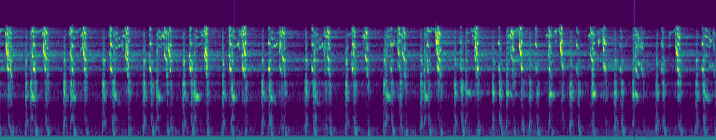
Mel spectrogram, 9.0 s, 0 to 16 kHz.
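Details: Northern goshawk mating at the nest edge, water tower at Axel, 5 February 2018: a long, fast, steady series of harsh, ringing notes, roughly two per second, over low hum.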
